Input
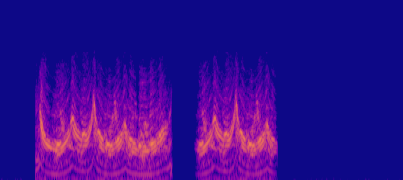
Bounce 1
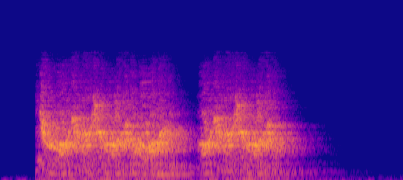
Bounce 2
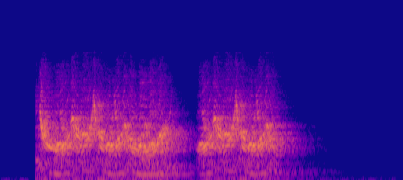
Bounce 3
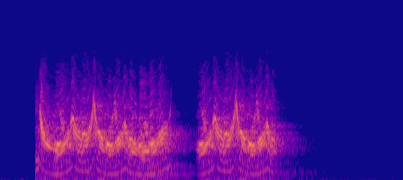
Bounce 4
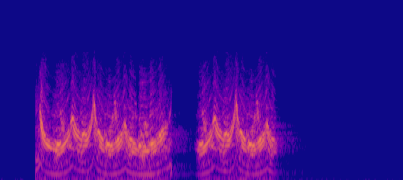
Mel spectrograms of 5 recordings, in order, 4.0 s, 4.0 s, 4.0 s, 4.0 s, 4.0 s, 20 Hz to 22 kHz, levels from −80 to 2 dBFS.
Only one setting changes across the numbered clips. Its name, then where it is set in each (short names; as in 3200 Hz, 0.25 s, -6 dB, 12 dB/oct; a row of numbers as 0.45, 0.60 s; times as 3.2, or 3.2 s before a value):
shoebox room, microphone at: 9.8, 2.9, 1, 0.32 m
